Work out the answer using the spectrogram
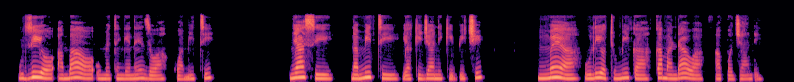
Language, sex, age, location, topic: Swahili, female, 36-49, Nairobi, health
